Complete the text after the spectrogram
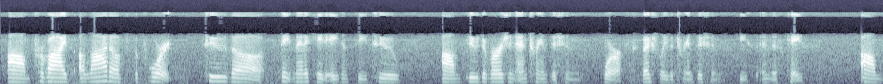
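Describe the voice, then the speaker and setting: Woman official on a conference call, bright lowish voice, talks thru details kinda off the cuff, bit of hiss. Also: rough recording. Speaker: government program official answering questions. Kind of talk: informal explanatory Q&A on a conference call. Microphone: conference call phone line. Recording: hissy conference call audio.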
